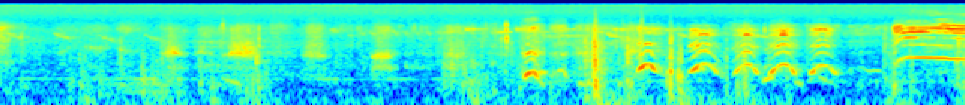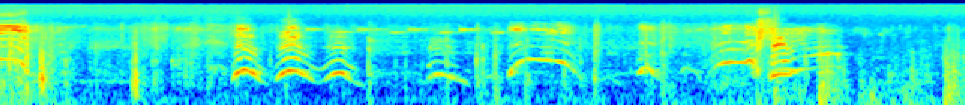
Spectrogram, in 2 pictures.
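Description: Children's voices calling and shouting without clear words, in short rising-and-falling calls, with one long high-pitched shriek about halfway through. A few sharp knocks come in between.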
